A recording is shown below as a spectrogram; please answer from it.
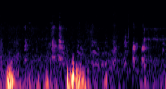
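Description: Chickens clucking, with a couple of low thumps near the start and about a second in.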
